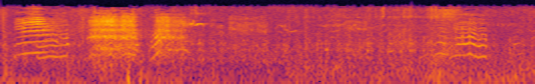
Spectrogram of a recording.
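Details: Sulphur-crested cockatoo calls: a wavering, nasal squawk followed by two harsh, noisy screeches, then quieter rising and falling cries toward the end against faint background noise.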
